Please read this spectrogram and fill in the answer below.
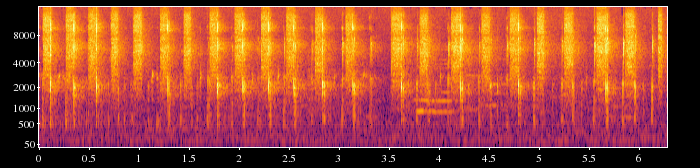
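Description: Urban Decay All Nighter setting spray pumped over and over, a quick run of short misting sprays at about four a second.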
